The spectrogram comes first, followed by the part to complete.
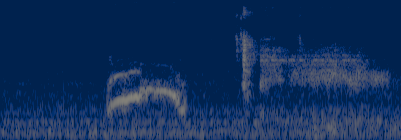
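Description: A young kitten mews once, faintly: a short call that rises and falls in pitch about half a second in. A faint rustle follows.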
